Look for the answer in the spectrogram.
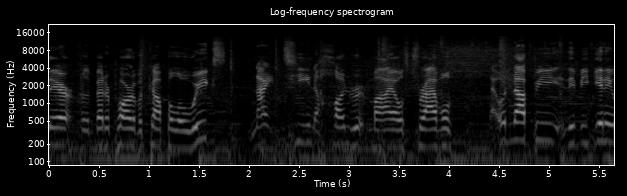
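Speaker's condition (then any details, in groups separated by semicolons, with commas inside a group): No condition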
